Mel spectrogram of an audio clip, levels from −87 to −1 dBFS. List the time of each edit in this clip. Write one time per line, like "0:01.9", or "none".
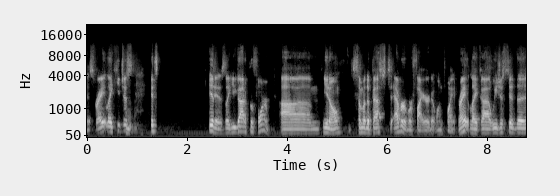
0:02.5
0:03.7
0:07.6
